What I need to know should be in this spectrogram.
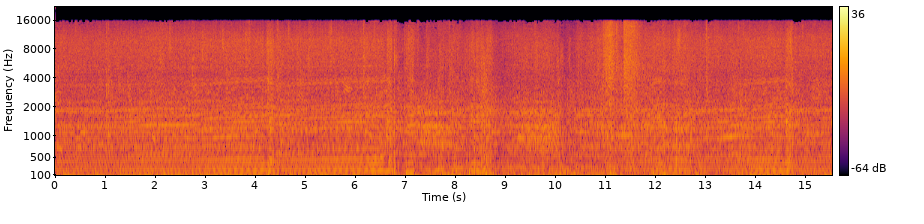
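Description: A sports car engine roars at high revs, rising in pitch and dropping sharply with each gear change.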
